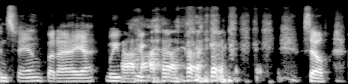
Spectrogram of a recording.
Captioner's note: laughs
